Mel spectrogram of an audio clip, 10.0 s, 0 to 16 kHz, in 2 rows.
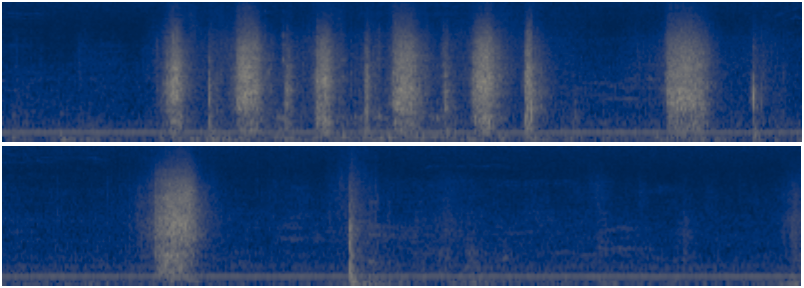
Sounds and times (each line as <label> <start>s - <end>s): wipe feet on doormat 1.0s - 3.4s
wipe feet on doormat 4.0s - 4.8s
wipe feet on doormat 5.8s - 6.4s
